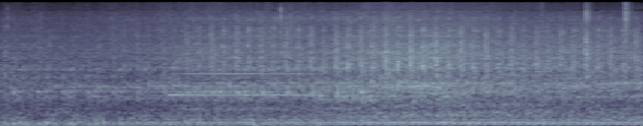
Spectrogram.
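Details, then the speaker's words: Truck just after starting, before a two-hour haul towing a rebuilt trailer: brief tapping knock about three a second over the idle then fades; known intermittent engine knock, cause unknown. "But now it's gone. It's an intermittent knock. not an always knock."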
